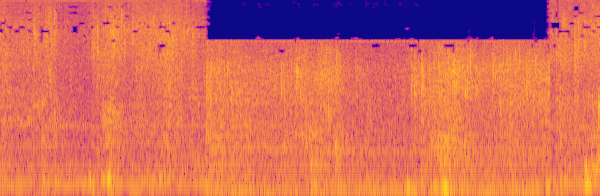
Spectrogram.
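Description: Wet, mushy fried rice being stirred and scraped with a wooden spoon in a wok, a soft sizzling, squishing noise that marks the rice as soggy; a low steady hum runs underneath.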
